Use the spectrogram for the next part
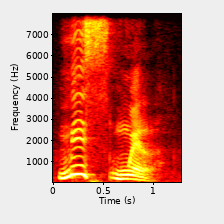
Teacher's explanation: Ya, nunnya hilang, ya, menjadi mi, se, muel. Ya. Jadi bacanya menjadi Mismuel.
